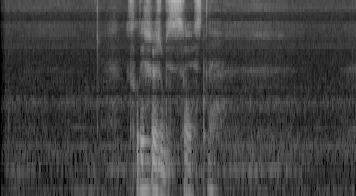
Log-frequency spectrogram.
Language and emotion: Russian, angry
